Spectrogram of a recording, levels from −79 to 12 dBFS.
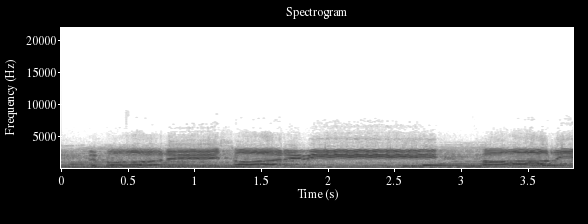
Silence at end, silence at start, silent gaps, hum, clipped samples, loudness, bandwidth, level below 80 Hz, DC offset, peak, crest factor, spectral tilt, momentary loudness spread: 0 s; 0 s; none; none; under 0.1%; -14 LUFS; 7 kHz; -44 dBFS; under 0.1%; -2 dBFS; 12 dB; -6.5 dB/octave; 4 LU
